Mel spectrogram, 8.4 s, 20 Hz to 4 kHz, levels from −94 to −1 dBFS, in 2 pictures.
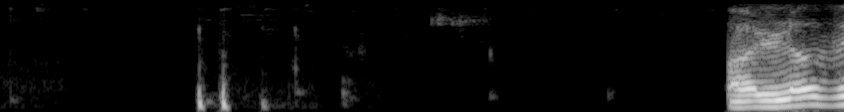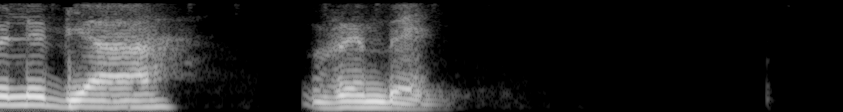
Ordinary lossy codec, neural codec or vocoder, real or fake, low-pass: MP3, 32 kbps; vocoder, 44.1 kHz, 128 mel bands every 512 samples, BigVGAN v2; fake; 3.6 kHz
